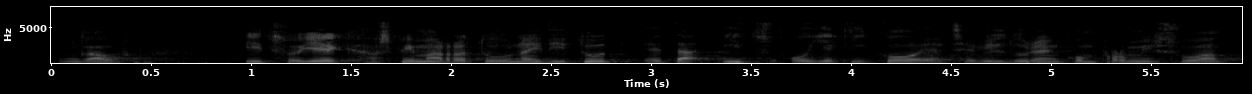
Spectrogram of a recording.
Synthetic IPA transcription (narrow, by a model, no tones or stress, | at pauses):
ɡawɾ | it͡so̞je̞kaspimarat̪unajðit̪ut̪e̞t̪ait͡so̞je̞kiko̞eat͡ʃe̞β̞ild̪uɾe̞ŋko̞mpɾo̞misua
